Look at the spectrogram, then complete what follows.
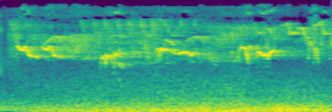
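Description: A dense, continuous chorus of high bird chirps and twitters fills the scene without pause, over a low, steady background rumble. No one speaks.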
